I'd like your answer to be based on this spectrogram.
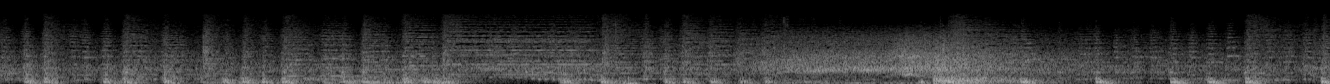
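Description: Stadium crowd roars at an Oklahoma vs San Diego State football kickoff, a dense, continuous wash of cheering with thuds and hits. The noise swells to a loud peak mid-way, then settles.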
